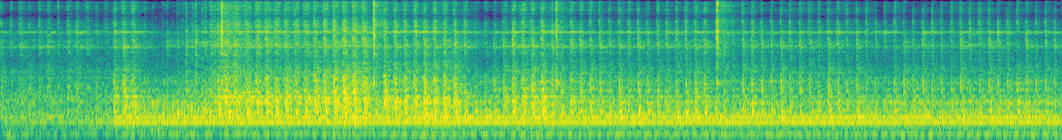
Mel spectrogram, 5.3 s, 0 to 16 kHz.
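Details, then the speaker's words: Fellow Ode Gen 2 coffee grinder with intermittent seizing, run empty: motor whine with fast uneven rattling flutter of burrs chattering together. "So, here you can hear it chattering now. Can you hear the chatter?"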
